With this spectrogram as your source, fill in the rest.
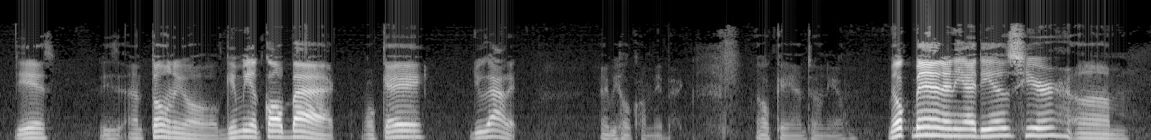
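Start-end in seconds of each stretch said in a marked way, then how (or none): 0.2-5.2 dumbed-down, put-on Mexican accent. Leaving a prank voicemail for a guy, in a stupid mexican voice. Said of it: "I'm gonna call him with a stupid Mexican voice".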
